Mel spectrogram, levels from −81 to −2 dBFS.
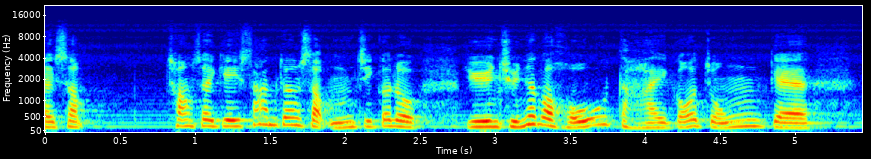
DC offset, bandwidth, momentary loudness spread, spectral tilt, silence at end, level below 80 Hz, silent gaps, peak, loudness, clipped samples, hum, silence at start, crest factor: under 0.1%; 12.5 kHz; 8 LU; -7 dB/octave; 0 s; -56 dBFS; none; -2 dBFS; -20 LUFS; under 0.1%; none; 0 s; 18 dB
